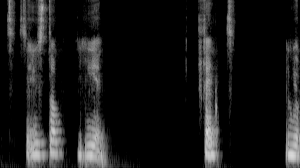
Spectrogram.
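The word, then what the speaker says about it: faites: write o z it's o s and it's pronounced fet fet so you stop here fet in your pronunciation and the third person plural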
